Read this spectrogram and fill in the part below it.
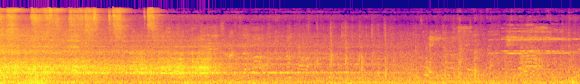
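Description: A second train approaches slowly in the distance.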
